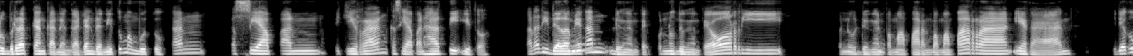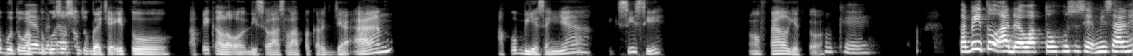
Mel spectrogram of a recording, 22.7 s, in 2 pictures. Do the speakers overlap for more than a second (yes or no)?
no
